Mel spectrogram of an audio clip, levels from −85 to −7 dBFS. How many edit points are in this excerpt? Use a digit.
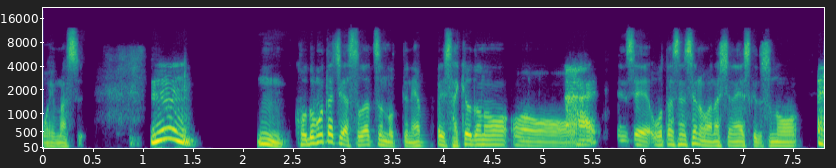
1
